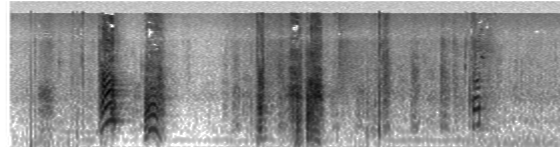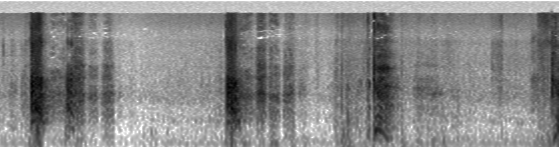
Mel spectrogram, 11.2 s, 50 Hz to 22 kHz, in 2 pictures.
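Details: A male Siberian Husky–Alaskan Grey Wolf cross, born April 2017, gives short, wavering, yodelling howls in separate bursts with quiet pauses between them, indoors at home at 5:30 am.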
